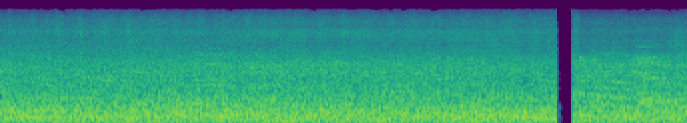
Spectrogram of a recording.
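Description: Steady din of tea-factory machinery running. It cuts out for an instant near the end.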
